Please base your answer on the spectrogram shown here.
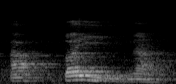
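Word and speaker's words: أَعْطَيْنَا: Berikutnya kita harus perhatikan ada huruf ya sukun dalam kata a'tayna. Seperti apa harus membacanya? A'tayna. Tidak boleh a'tayna. ya sukun bunyi suaranya adalah atoina, tapi yang tepat adalah suaranya atoina. Itu di dalam ilmu tajwid dinamakan mad layyin atau mad lim.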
